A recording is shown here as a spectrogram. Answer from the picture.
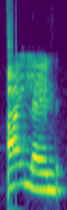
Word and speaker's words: island: Story का title है हमारे पास आइलैंड एडवेंचर यानी जजीरे की मोहिम जोड़ी। आइलैंड adventure. इस आइलैंड में यह जो लेटर एस है, यह हमारे पास साइलेंट है।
